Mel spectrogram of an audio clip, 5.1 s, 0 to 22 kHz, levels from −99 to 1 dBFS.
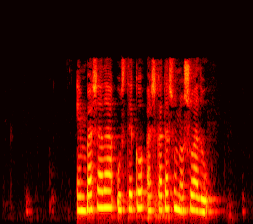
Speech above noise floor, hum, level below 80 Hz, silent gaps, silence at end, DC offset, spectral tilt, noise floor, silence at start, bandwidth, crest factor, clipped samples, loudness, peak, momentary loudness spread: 48 dB; none; -76 dBFS; none; 0.75 s; under 0.1%; -3.5 dB/octave; -76 dBFS; 1.55 s; 7.8 kHz; 16 dB; under 0.1%; -28 LUFS; -14 dBFS; 5 LU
